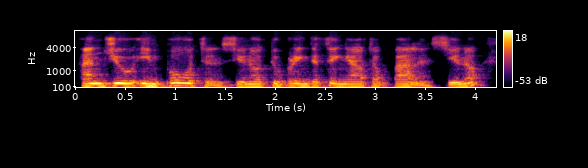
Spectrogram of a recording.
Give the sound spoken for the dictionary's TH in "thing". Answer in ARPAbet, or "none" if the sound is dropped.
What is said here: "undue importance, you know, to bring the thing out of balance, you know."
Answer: TH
